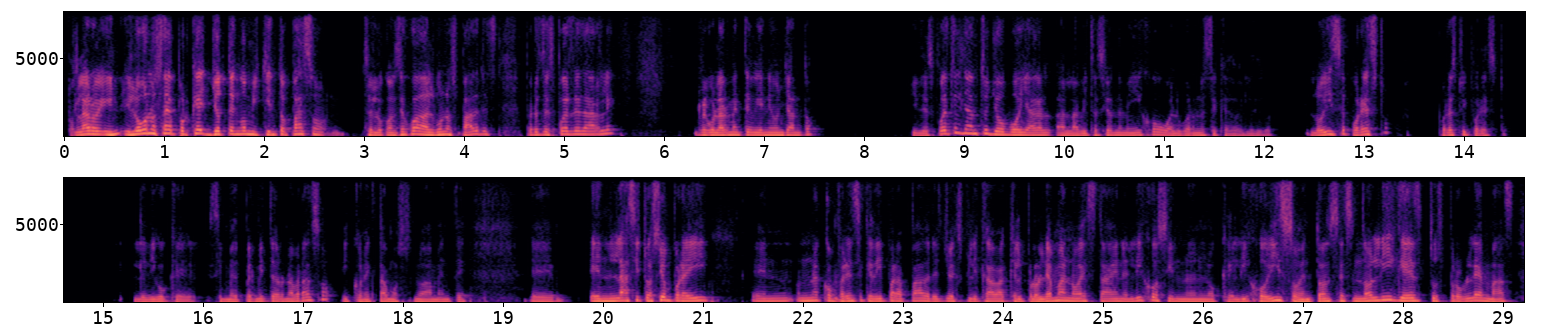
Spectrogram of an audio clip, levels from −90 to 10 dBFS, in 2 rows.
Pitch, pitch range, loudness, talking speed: 150 Hz, 135-180 Hz, -26 LUFS, 215 wpm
